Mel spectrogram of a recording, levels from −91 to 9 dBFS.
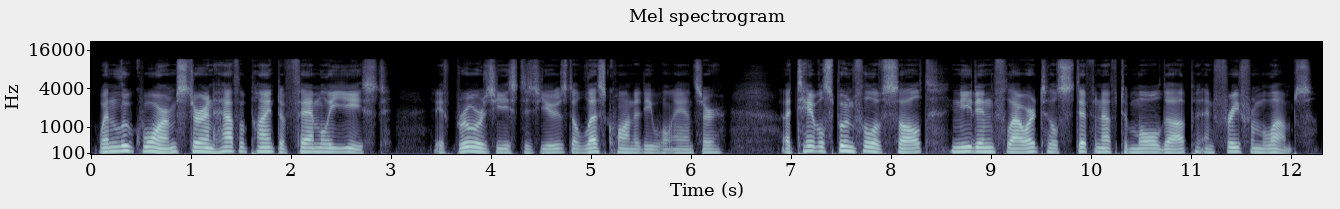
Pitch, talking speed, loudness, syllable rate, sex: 135 Hz, 185 wpm, -19 LUFS, 3.5 syllables/s, male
